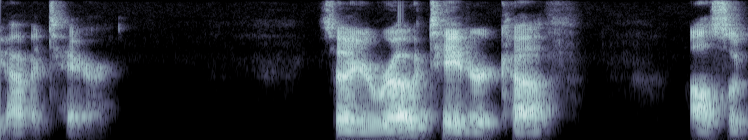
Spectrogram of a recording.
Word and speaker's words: rotator cuff: tell if you have a tear so your rotator cuff also called rotary cup rotor cuff rotator Cup and all sorts of other ways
